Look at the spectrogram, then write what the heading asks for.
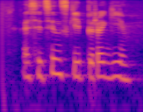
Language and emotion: Russian, neutral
